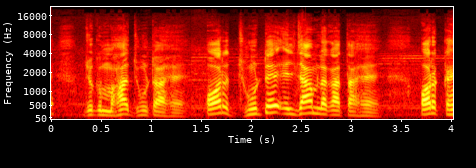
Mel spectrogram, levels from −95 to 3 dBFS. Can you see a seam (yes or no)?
yes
